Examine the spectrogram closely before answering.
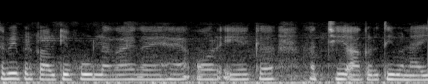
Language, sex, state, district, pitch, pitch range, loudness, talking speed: Hindi, female, Jharkhand, Jamtara, 230 Hz, 225-235 Hz, -15 LUFS, 170 wpm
